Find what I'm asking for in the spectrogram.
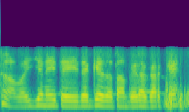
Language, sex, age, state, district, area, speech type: Dogri, male, 18-30, Jammu and Kashmir, Udhampur, rural, conversation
